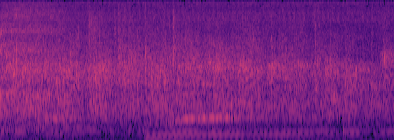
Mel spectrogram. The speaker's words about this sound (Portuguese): Vai aplaudindo e vai glorificando o nome do Senhor.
